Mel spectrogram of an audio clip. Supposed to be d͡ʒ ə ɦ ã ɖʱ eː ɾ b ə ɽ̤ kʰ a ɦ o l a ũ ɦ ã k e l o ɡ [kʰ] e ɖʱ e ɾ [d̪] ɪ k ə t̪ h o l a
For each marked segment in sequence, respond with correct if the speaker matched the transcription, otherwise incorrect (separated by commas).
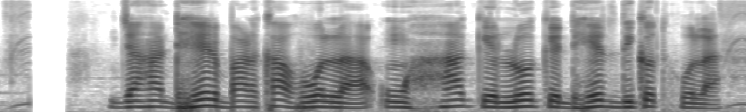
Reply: incorrect, correct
